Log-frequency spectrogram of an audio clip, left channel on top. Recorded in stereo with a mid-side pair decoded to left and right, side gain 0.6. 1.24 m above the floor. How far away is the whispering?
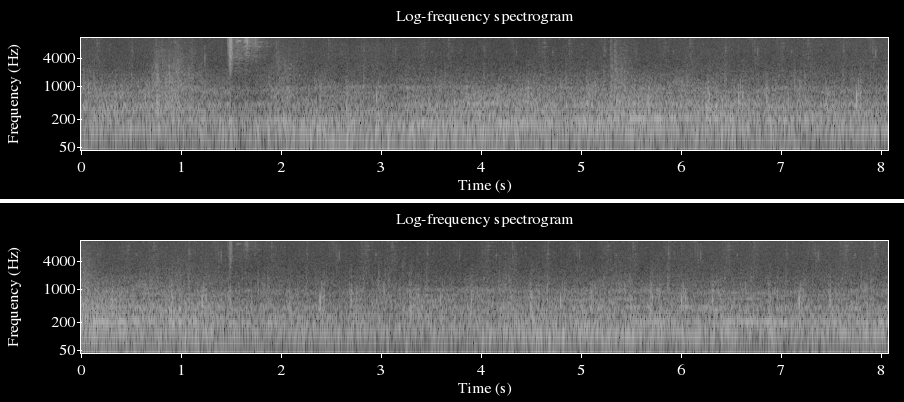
I don't hear whispering.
